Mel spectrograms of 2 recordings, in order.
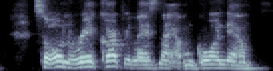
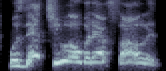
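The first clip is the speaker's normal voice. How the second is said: put-on kids teasing. Kids on show asking.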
